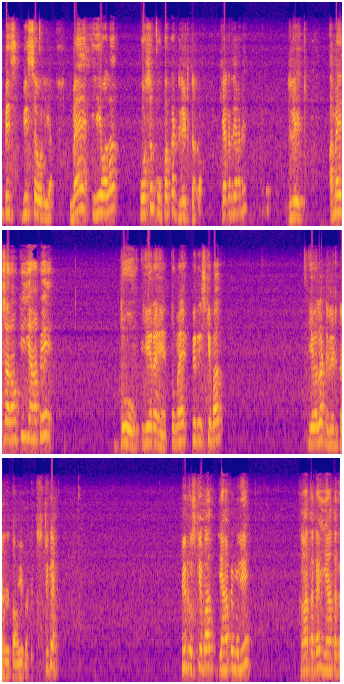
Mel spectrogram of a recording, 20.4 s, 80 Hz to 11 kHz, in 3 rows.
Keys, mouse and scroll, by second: 4.6 Delete, 14.1 Delete.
